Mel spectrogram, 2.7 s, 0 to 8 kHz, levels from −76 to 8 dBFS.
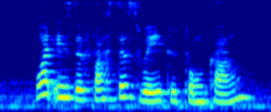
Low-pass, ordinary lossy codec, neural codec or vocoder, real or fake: none; none; codec, 16 kHz, 16 kbps, FreqCodec, larger model; fake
